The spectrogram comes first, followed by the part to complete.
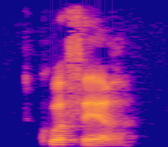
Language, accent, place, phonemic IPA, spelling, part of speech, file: French, France, Lyon, /kwa fɛʁ/, quoi faire, adverb, LL-Q150 (fra)-quoi faire.wav
- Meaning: why, how come, what for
